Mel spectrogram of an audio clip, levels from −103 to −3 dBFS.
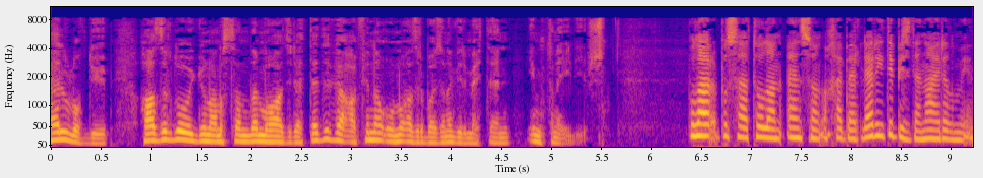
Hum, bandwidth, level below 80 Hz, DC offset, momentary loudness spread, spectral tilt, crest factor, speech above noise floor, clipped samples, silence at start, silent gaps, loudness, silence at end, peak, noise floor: none; 8.8 kHz; -62 dBFS; under 0.1%; 14 LU; -6.5 dB/octave; 18 dB; 38 dB; under 0.1%; 0 s; none; -22 LUFS; 0 s; -4 dBFS; -60 dBFS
